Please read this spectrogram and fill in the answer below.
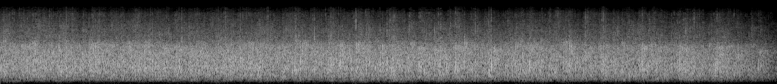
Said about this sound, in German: Applaus, Applaus.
